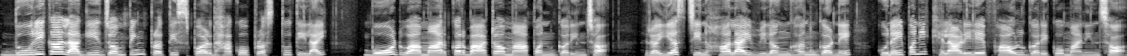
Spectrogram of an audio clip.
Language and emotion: Nepali, neutral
